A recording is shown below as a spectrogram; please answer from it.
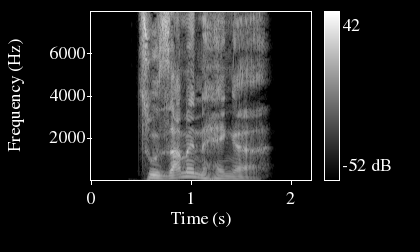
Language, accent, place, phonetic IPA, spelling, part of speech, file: German, Germany, Berlin, [t͡suˈzamənhɛŋə], Zusammenhänge, noun, De-Zusammenhänge.ogg
- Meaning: nominative/accusative/genitive plural of Zusammenhang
